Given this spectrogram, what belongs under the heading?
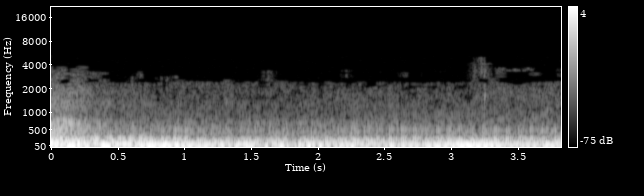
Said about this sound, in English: I think I could preach louder than that motorcycle if I need to.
